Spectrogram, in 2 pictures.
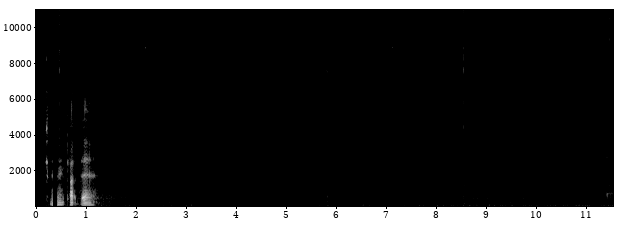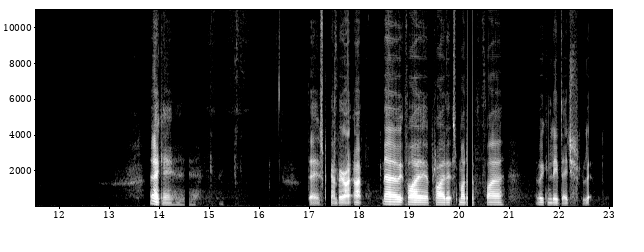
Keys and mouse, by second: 0.7-2.2 middle drag, 2.2-4.2 drag, 7.1-8.9 drag, 8.9 middle click, 9.2 click, 9.7 click, 10.5 click, 11.0 middle click, 11.8-15.5 drag, 15.5 ctrl+z, 17.5 a, 18.4 Tab, 19.7-21.7 drag, 22.5 Tab.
